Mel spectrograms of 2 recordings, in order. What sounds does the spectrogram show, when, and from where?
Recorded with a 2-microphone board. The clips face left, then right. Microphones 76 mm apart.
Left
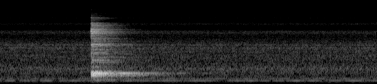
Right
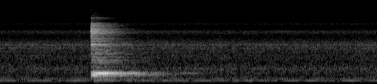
0.9 s a cowbell: 30° left (ahead or behind), 0.6 m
